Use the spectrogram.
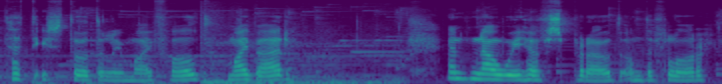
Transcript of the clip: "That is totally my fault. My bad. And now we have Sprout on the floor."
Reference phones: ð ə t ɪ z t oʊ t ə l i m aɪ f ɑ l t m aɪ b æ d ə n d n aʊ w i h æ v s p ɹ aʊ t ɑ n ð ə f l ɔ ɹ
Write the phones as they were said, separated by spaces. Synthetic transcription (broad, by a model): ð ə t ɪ s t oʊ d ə l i m aɪ f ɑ l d m aɪ b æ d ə n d n aʊ w i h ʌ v s p ɹ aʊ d ɑ n ð ə f l ɔ ɹ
